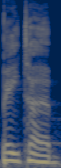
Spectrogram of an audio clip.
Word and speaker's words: Baytuh: Hopefully I'm not saying my name wrong when I'm saying that, right? Well, I'm saying Baytuh, B-A, because sometimes when I hear myself, when I say A, it sounds like I'm saying E.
